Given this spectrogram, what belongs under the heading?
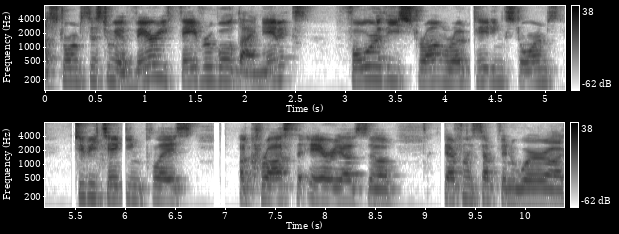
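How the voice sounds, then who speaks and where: Male live weather host, voice a little high, unscripted severe weather commentary, somewhat halting and self-correcting as he analyses.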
